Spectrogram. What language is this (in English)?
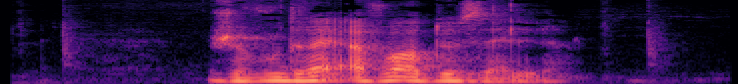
French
